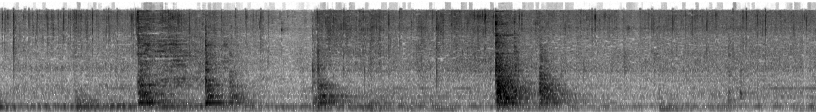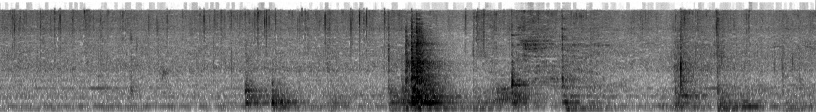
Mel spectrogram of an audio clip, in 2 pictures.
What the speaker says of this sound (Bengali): একটু সেঁকে নিয়ে এবার অল্প একটু তেল ছড়িয়ে দিলাম। এটাকে ভেজে নিতে হবে।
